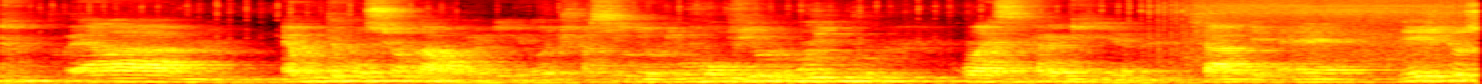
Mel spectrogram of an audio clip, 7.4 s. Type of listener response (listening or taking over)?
listening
